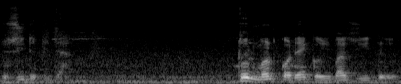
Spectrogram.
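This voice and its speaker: Older guy, low voice swinging up and down, keeps restarting his sentences as he tells old stories. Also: normal speed, a little hiss or hum. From Guinea. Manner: animated storyteller with frequent restarts and repetitions. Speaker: retired sports administrator and guest. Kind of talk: storytelling in a sit-down interview.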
